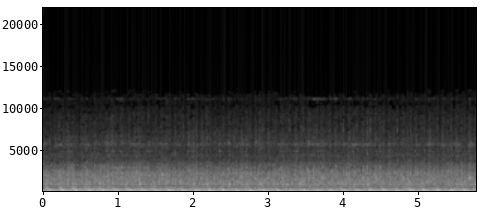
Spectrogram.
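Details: YaMZ-236 diesel on an improvised test stand at first start after a full overhaul: steady, even idle with a regular low firing thump and no knocks or misses; normal idle.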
